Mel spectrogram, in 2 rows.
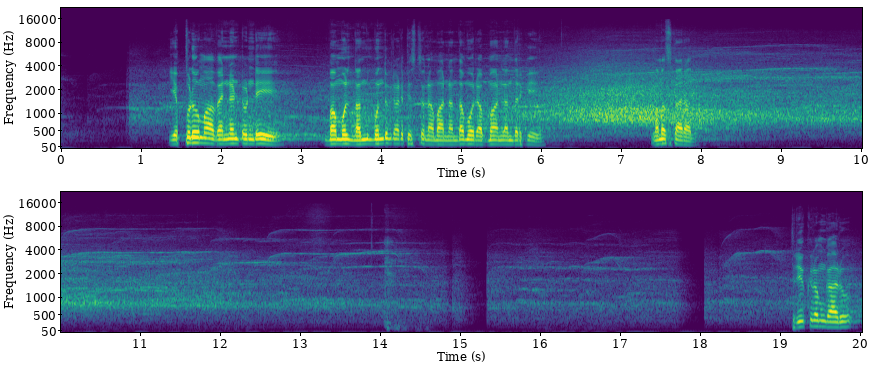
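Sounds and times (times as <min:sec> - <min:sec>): crowd cheering: 0:00.7 - 0:20.0
short sharp whistles: 0:08.9 - 0:14.6.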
